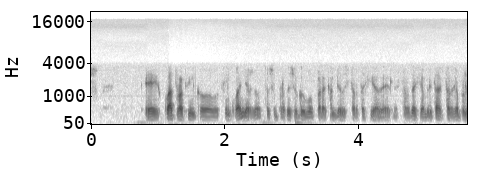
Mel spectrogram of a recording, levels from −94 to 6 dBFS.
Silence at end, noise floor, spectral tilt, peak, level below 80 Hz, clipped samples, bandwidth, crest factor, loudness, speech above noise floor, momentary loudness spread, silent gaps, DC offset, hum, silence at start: 0 s; -59 dBFS; -5.5 dB/octave; -12 dBFS; -74 dBFS; under 0.1%; 17.5 kHz; 24 dB; -36 LUFS; 23 dB; 14 LU; none; under 0.1%; none; 0 s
